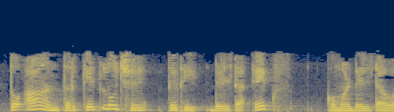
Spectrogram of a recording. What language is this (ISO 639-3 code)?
guj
